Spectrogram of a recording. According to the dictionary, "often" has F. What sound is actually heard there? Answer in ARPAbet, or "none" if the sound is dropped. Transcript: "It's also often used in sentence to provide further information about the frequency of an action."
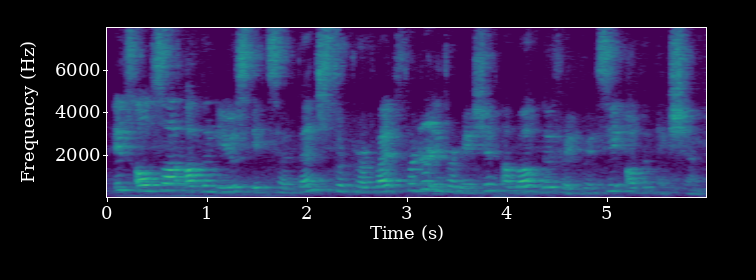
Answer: P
